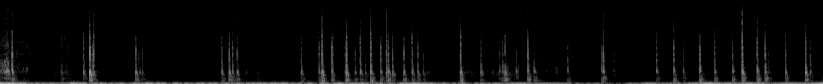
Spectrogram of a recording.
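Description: Long nails tap rapidly on the top face of a long, narrow, hollow pink paperboard box lying flat. The result is a steady run of quick, dry, clicky taps over a low, hollow body resonance. Each tap dies away almost at once.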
